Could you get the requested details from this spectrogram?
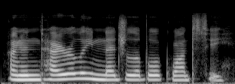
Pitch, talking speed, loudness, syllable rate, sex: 220 Hz, 100 wpm, -13 LUFS, 5.5 syllables/s, female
